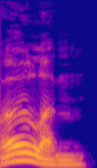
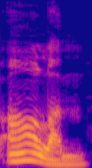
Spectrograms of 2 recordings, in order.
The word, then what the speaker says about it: Earlham: map and guidebook Pride translated it into Earlham but we were reduced to arlum at last even in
